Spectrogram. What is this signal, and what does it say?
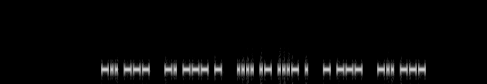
Morse code, heard as a keyed tone, about 52 wpm, 700 Hz. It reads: DO NOT HAVE TO DO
